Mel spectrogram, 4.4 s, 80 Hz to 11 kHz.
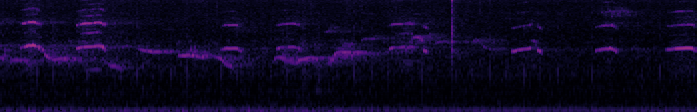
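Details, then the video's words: Osprey calls from a Poole Harbour nest during the chicks' evening feed on 8 June 2024; slurred, wavering whistles rise and fall, mixed with short high chirps in a continuous, excited chatter. "Poole Harbour Osprey- Rybołowy - Tata 022 & mama CJ7 & 🐥🌹🍀🐥🌹🍀🐥🌹🍀🐥🌹🍀Kolacja maluchów 08/06/2024"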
